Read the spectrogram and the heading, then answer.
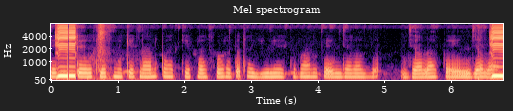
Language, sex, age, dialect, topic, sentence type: Bhojpuri, female, 25-30, Northern, agriculture, question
